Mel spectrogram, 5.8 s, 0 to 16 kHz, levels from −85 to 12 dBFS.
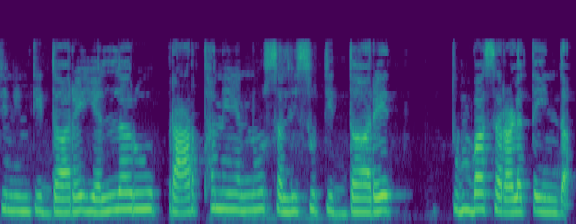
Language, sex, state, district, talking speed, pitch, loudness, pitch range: Kannada, female, Karnataka, Belgaum, 60 wpm, 240 Hz, -16 LUFS, 225-260 Hz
